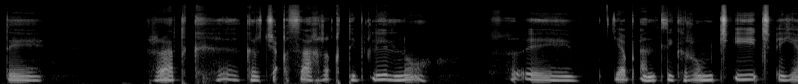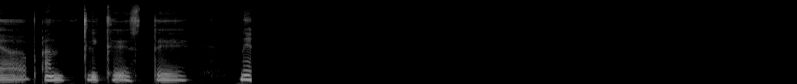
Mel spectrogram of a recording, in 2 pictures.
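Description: At 10.50 s the speech cuts off abruptly, not as a pause or a fade. From there to the end of the clip only a low mains hum remains, sitting roughly 50 dB below the speech level. This is an audio dropout to a faint residue: the wanted signal was lost while the path downstream stayed live, most likely leaving an open, unterminated input that picks up hum in place of the source.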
